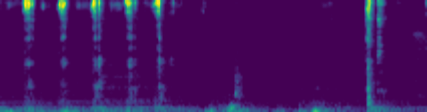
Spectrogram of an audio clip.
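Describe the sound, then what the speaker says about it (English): Scissors snip through zipper fabric while sewing, five quick crisp cuts in a steady rhythm, then a pause with faint handling rustle and one more sharp snip near the end, close and fairly quiet. "then cut this part off so that my zipper can relax very well"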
